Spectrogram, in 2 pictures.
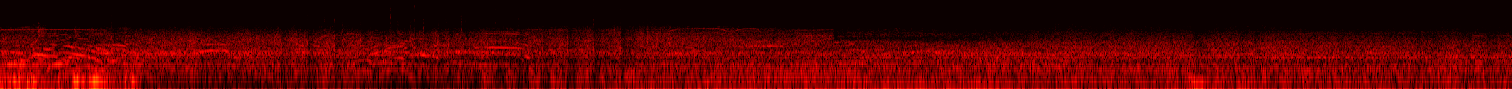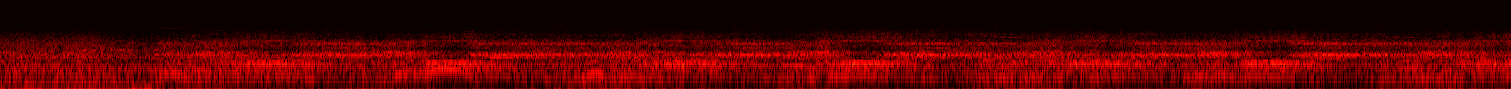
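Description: Faint open-air stadium ambience with distant crowd voices and chanting. About sixteen seconds in it gives way to a different faint sound with a steady, repeating pattern.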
